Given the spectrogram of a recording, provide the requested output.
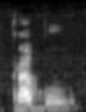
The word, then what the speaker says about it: Rabu: juga menjadi kesalahan ya rabu ya Bu Reo bukan Rabo ya kemudian Kamis bukan kamis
